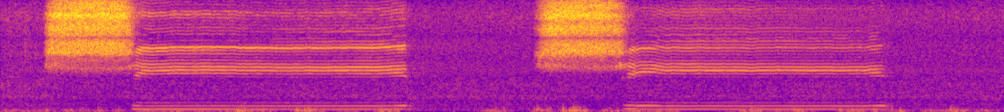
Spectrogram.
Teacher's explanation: شین بھی سٹی والی آواز ہے، اس کو ہم سٹی کی طرح آواز نکالیں گے اور کھینچ کے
